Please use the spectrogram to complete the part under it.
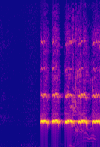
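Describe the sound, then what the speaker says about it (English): After a moment of near silence, a shrill whistle is blown close by in four or five loud, steady bursts with short breaks between them. "Well, what is the significance of the whistle?"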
